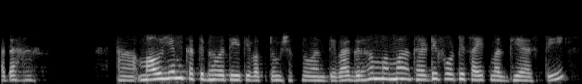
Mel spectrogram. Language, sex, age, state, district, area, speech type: Sanskrit, female, 18-30, Karnataka, Dakshina Kannada, urban, conversation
